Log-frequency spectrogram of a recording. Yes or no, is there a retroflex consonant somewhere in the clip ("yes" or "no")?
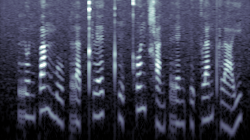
no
